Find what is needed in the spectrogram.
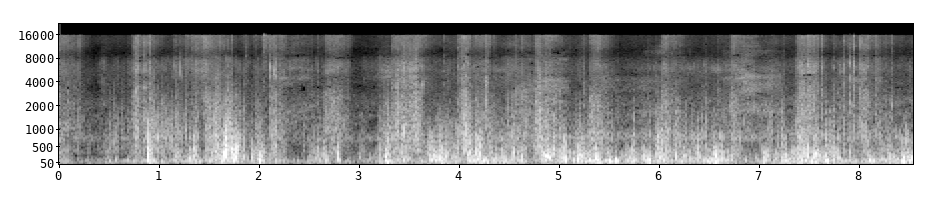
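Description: Wind buffeting a phone's microphone in uneven low rumbles that swell and drop.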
